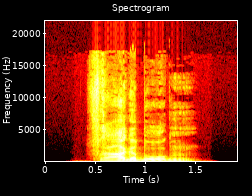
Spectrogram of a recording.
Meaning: questionnaire
- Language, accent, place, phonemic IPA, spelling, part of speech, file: German, Germany, Berlin, /ˈfʁaːɡəˌboːɡn̩/, Fragebogen, noun, De-Fragebogen.ogg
